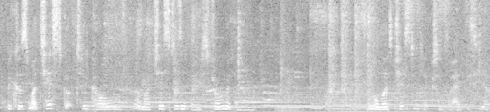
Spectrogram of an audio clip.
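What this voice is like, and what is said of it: Hoarse, weak, nearly lost voice. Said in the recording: “I now get terrible asthma and lose my voice ... why have you lost your voice?”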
